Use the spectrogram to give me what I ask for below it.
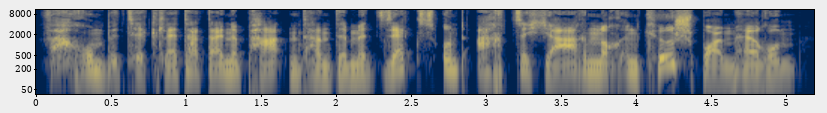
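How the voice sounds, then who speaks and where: A man's voice: mid-range voice, normal speed, sharp tone, no room sound, clean studio sound, natural voice. A man doing an exasperated, puzzled dad. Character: puzzled, grumbling father.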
